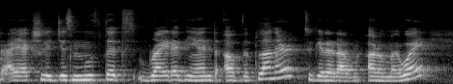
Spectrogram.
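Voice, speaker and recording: Over noticeable background noise, a woman with a medium pitch talks at a fairly quick pace with fairly even intonation. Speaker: planner designer and tutorial creator. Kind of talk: product tutorial. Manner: fast.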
